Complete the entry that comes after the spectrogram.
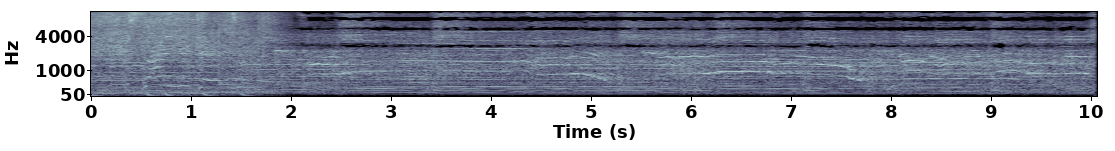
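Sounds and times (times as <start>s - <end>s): lead singer singing: 0.0s - 10.0s
rock band playing: 0.0s - 10.0s.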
